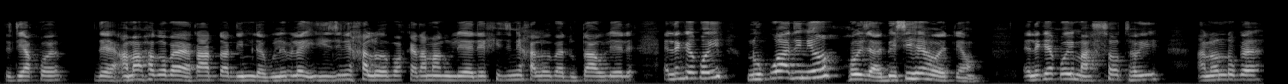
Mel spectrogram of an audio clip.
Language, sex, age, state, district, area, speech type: Assamese, female, 60+, Assam, Morigaon, rural, spontaneous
